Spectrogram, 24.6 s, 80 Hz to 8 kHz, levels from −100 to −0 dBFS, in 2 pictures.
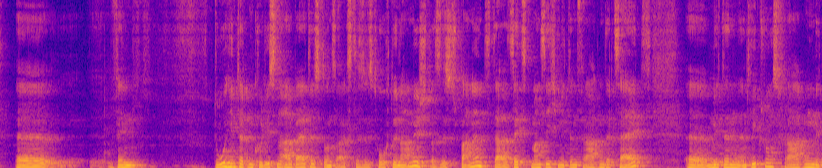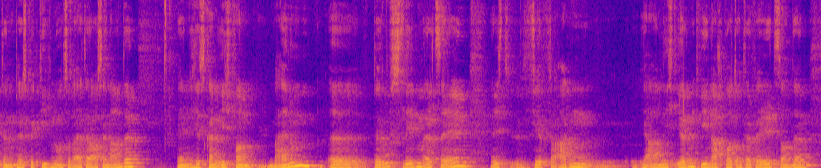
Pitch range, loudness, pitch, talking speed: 120-150 Hz, -23 LUFS, 130 Hz, 125 wpm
